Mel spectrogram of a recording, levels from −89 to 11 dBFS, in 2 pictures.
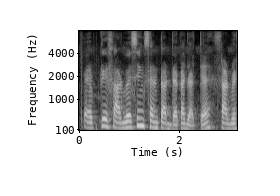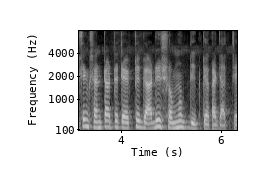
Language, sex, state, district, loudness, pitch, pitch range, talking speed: Bengali, male, Assam, Hailakandi, -17 LUFS, 160 Hz, 145-180 Hz, 125 wpm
